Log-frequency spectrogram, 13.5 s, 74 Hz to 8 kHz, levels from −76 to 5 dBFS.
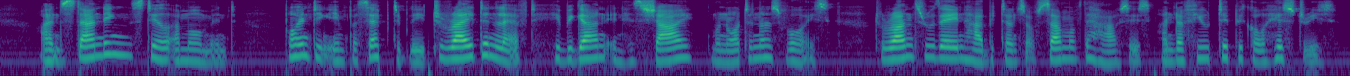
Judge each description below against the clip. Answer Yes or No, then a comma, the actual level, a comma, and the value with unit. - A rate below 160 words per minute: Yes, average, 145 wpm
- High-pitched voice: Yes, high, 210 Hz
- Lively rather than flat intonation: No, average, 3.6 semitones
